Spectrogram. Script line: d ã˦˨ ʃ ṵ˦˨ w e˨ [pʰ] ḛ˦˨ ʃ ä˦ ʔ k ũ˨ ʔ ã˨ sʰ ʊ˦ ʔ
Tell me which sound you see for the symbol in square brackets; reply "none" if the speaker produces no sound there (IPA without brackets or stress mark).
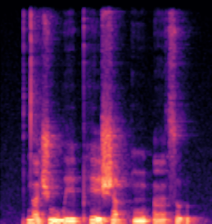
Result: pʰ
